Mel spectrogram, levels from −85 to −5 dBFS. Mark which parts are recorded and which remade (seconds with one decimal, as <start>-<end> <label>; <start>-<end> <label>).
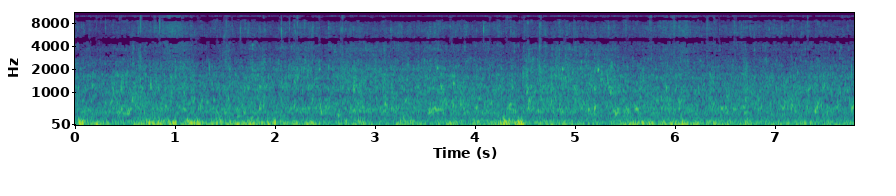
0.0-7.8 recorded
